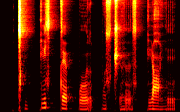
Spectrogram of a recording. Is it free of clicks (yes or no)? no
